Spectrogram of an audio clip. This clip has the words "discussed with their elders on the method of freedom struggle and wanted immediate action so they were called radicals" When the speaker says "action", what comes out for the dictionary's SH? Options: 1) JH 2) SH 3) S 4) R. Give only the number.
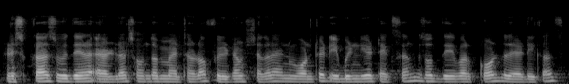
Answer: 3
